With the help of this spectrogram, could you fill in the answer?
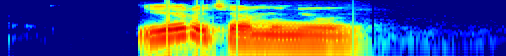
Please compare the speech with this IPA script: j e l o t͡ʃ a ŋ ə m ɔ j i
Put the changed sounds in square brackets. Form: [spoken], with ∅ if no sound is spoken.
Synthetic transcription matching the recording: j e [ɾ] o t͡ʃ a [m] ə [ɲ] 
